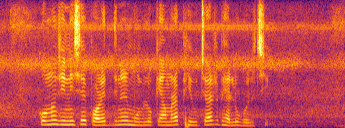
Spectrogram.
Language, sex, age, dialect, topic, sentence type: Bengali, female, 25-30, Western, banking, statement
